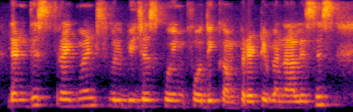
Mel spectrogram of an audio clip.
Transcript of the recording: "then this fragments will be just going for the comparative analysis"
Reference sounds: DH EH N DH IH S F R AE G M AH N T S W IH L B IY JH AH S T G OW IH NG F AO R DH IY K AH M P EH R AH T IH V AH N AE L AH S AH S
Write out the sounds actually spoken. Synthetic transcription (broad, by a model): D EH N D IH S F R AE G M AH N T S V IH L B IY JH AH S T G OW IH NG F AO R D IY K AH M P EH R AH T IH V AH N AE L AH S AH S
